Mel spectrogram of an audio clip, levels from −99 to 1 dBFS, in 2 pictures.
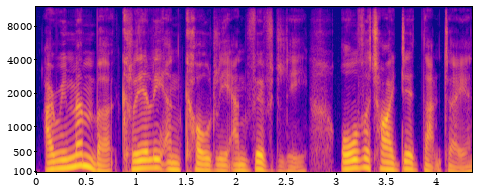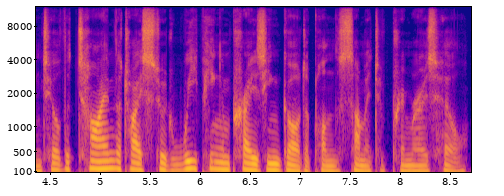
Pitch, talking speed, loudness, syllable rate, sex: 125 Hz, 200 wpm, -17 LUFS, 5.2 syllables/s, male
